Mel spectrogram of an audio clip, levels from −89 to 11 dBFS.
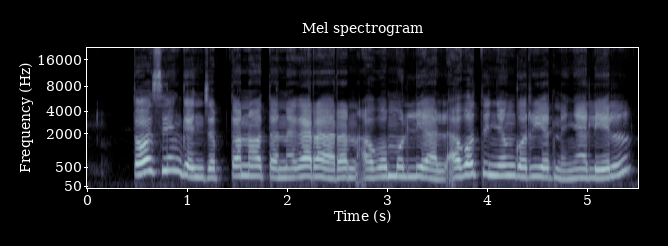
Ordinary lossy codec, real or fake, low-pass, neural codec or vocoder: none; real; none; none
